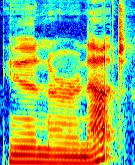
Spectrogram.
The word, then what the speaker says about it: internet: For internet, same thing. We have first syllable stress. Our T is optional. We have an unstressed and then it's just like the word net, which has the or red tent vowel.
